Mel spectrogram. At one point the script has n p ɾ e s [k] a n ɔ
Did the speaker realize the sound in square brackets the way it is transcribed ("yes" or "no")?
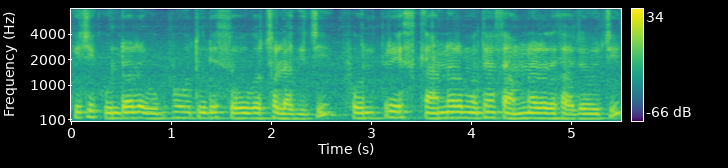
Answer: yes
